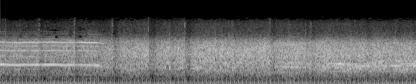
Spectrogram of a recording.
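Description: Large concert crowd applauding and cheering, a dense steady roar, with two high steady whistle-like tones over it in the first second.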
